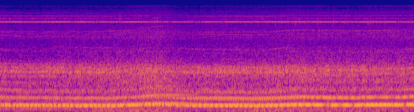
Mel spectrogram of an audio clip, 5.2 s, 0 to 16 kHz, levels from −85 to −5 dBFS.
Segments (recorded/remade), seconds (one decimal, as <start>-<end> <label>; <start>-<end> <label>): 0.0-5.2 recorded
